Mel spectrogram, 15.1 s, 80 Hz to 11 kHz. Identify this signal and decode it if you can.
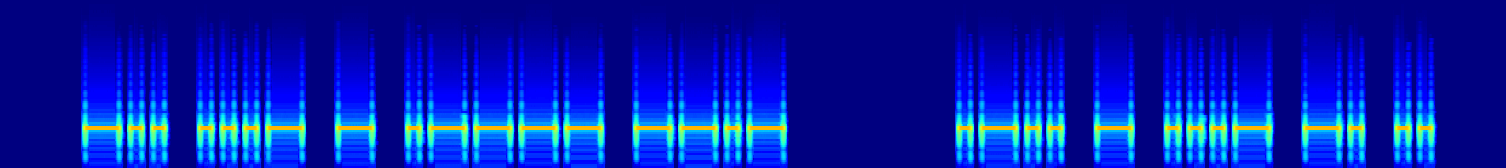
Morse code, heard as a keyed tone, about 10 wpm, 800 Hz. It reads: DVT1Q LTVNI
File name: LEZIONI / 5 LBVC / 5 LBV 10wpm 2248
